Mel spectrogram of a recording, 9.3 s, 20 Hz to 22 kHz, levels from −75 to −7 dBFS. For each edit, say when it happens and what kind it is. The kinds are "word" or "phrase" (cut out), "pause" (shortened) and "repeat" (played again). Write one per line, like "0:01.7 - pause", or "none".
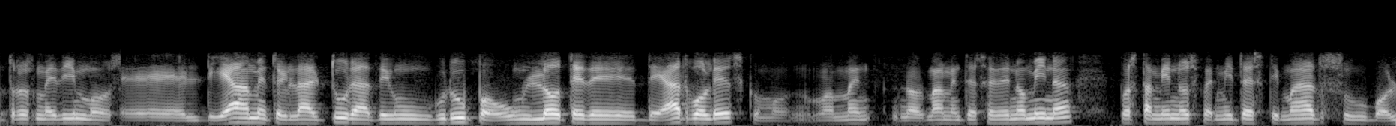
none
